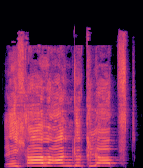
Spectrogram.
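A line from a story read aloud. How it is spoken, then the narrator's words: Shrieking. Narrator (German): kreischte Tom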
